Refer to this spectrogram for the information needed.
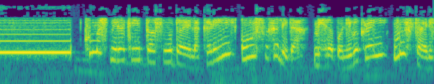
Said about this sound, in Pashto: ورسته مو بیا هم اړیکه ټینګه کړه خو بریالي نسو ځکه په غزنی کې ډیری کسان دلته د ټلیفوني شبکو له خراب حالت څخه سر ټکوي.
